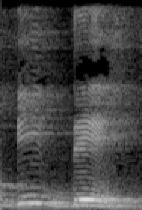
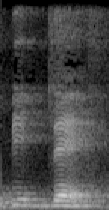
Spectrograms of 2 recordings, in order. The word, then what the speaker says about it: bidé: O bidê, ou bidé, como se fala aqui.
